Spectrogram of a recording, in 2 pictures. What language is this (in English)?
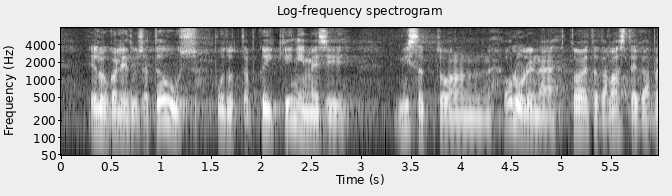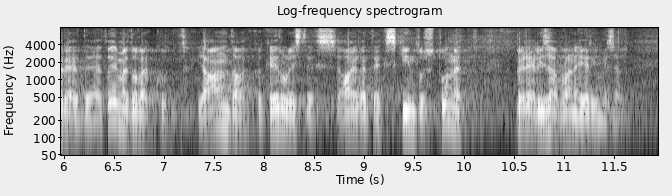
Estonian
